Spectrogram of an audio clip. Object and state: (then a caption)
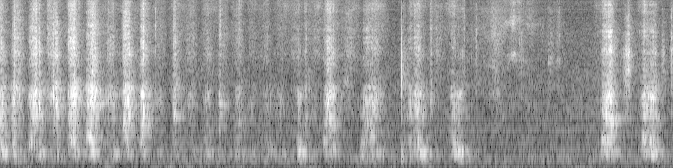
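Scratch-art sheet scratched with a stylus. A wooden stylus tip scratches across a flat, black-coated paper scratch-art card held flat by one hand. It makes a quick, uneven run of short, dry rasping strokes with a bright, papery edge. Each stroke stops almost at once, with a brief pause midway before a final few strokes.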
